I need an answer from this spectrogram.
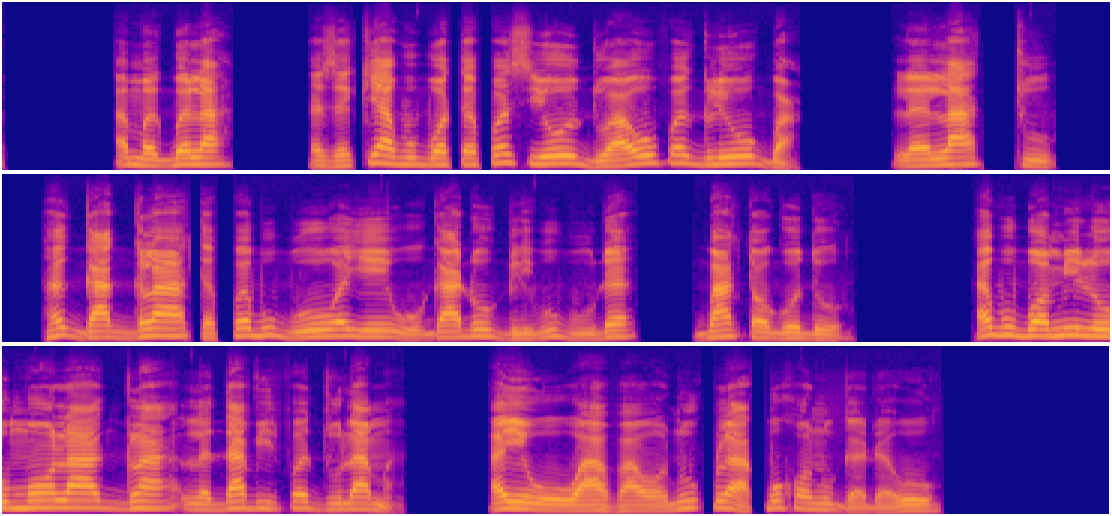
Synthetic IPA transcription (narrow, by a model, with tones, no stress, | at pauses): ɛ̰˦mə̃˨ɡ͡bɛ˦la˦ | ɛ˨zɛ˨ki˦a˨ɡ͡bu˨ɡ͡bɔ˨t̪ɛ˨ɸɛ˦si˨wo˦d̪u˨a˨wo˦ɸə˦ɡli˦wo˦ɡ͡bã̰˨ | lə˨la˦t̪u˨ | ɦɛ̃˦ɡa˨ɡlã˦t̪ɛ˨ɸɛ˦bu˦bu˨wo˦e˦jɛ˦wo˨ɡa˦ɖo˦ɡli˨bu˦bu˨ɖɛ˦ | ɡ͡bã˦t̪ɔ˦ɡo˦d̪o˨ | ɛ˦ɡ͡bu˨ɡ͡bɔ˨mĩ˦lo˨mɔ̃˦la˦ɡlã˦lɛ˨d̪a˦vi˦d̪ɸə˦d̪u˦la˦mə̰̃˨ | e˦jɛ˦wo˨wo˨a˨βa˨wɔ˨nũ˦k͡plɛ˦a̰˨k͡po˦xɔ˦nũ˦ɡɛ̰˨ɖə̰˨wo˦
